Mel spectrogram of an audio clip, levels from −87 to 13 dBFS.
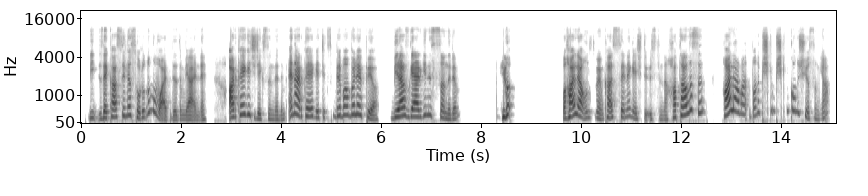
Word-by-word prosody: bir 205 Hz, -3 st, -10 dB
zekâsıyla 245 Hz, +8 st, +1 dB
sorunu 230 Hz, -, -4 dB
mu 415 Hz, -4 st, -3 dB
vardı?" -, -, -1 dB
dedim, 150 Hz, +1 st, -8 dB
yani. 150 Hz, +1 st, -3 dB, 0.4 s
"Arkaya 245 Hz, +8 st, +5 dB
geçeceksin." 180 Hz, -, -5 dB
dedim. 150 Hz, +1 st, -10 dB
"En 275 Hz, -, +3 dB
arkaya 275 Hz, -5 st, +3 dB
geçeceksin." 220 Hz, +1 st, -10 dB
Bir -, -, -1 dB
de 290 Hz, -, -1 dB
bana 310 Hz, 0 st, 0 dB
böyle 330 Hz, +1 st, +2 dB
yapıyor: 225 Hz, -, -1 dB, 0.3 s
"Biraz 255 Hz, +6 st, +5 dB
gerginiz 260 Hz, +5 st, +3 dB
sanırım." 190 Hz, -, -6 dB, 0.8 s
Ya! 325 Hz, +8 st, +4 dB, 1.0 s
Bak, 195 Hz, -, 0 dB
hâlâ 255 Hz, -, +6 dB
unutmuyorum, 210 Hz, -5 st, -7 dB
kaç 210 Hz, +3 st, 0 dB
sene 245 Hz, +3 st, -6 dB
geçti 185 Hz, -6 st, -9 dB
üstünden. 160 Hz, -3 st, -13 dB
Hatalısın, 345 Hz, -, +1 dB, 0.3 s
hâlâ 445 Hz, -4 st, +6 dB
ba 345 Hz, -1 st, -4 dB
bana 285 Hz, +8 st, -6 dB
pişkin 460 Hz, +3 st, -9 dB
pişkin 445 Hz, 0 st, -10 dB
konuşuyorsun, 230 Hz, -, -7 dB
ya. 200 Hz, +6 st, -9 dB
245 Hz, 145 wpm, -22 LUFS, 190-310 Hz, 1.0 s, hâlâ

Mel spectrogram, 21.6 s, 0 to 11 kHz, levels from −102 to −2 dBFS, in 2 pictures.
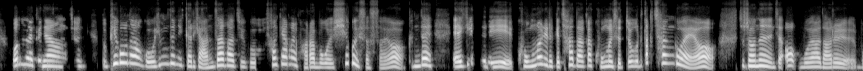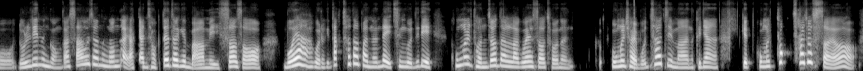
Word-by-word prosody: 어느 280 Hz, +5 st, +1 dB
날 300 Hz, -2 st, +3 dB
그냥 245 Hz, -2 st, +2 dB
좀 245 Hz, -, -13 dB, 0.3 s
어 -, -, -9 dB
피곤하고 355 Hz, -, +3 dB
힘드니까 310 Hz, -4 st, -4 dB
이렇게 225 Hz, -, -4 dB
앉아가지고 220 Hz, +2 st, +1 dB, 0.2 s
석양을 315 Hz, 0 st, -1 dB
바라보고 195 Hz, 0 st, -2 dB
쉬고 380 Hz, -, -2 dB
있었어요. 185 Hz, -, -4 dB
근데 245 Hz, +6 st, +2 dB, 0.3 s
애기들이 220 Hz, -1 st, 0 dB
공을 255 Hz, +8 st, +1 dB
이렇게 235 Hz, -6 st, 0 dB
차다가 265 Hz, -3 st, 0 dB
공을 235 Hz, -1 st, -1 dB
저쪽으로 230 Hz, +4 st, -2 dB
딱 405 Hz, -, -1 dB
찬 385 Hz, 0 st, 0 dB
거예요. 225 Hz, -, +3 dB, 0.3 s
그래서 255 Hz, -, -9 dB
저는 250 Hz, -2 st, +4 dB
이제 200 Hz, -, -4 dB
어 270 Hz, -, +2 dB
뭐야 210 Hz, +2 st, -1 dB
나를 190 Hz, -2 st, -3 dB
뭐 165 Hz, -2 st, -10 dB
놀리는 260 Hz, +10 st, -1 dB
건가? 185 Hz, +3 st, -4 dB
싸우자는 310 Hz, +2 st, 0 dB
건가? 230 Hz, +1 st, 0 dB
약간 200 Hz, +6 st, 0 dB
적대적인 245 Hz, +5 st, +3 dB
마음이 170 Hz, -1 st, -1 dB
있어서 180 Hz, -1 st, +1 dB, 0.3 s
뭐야 255 Hz, +11 st, +8 dB
하고 220 Hz, -6 st, -1 dB
이렇게 190 Hz, +2 st, -7 dB
딱 300 Hz, 0 st, -2 dB
쳐다봤는데 260 Hz, -11 st, +1 dB
이 -, -, -2 dB
친구들이 220 Hz, 0 st, -1 dB, 0.2 s
공을 320 Hz, +5 st, -1 dB
던져 225 Hz, +2 st, +2 dB
달라고 225 Hz, -5 st, +2 dB
해서 220 Hz, -3 st, +1 dB
저는 180 Hz, 0 st, -6 dB, 0.5 s
공을 235 Hz, +3 st, +3 dB
잘 225 Hz, -, +4 dB
못 170 Hz, +4 st, -6 dB
차지만 235 Hz, -, 0 dB
그냥 200 Hz, -2 st, -1 dB, 0.3 s
이렇게 205 Hz, -, +2 dB
공을 230 Hz, +1 st, -1 dB
톡 425 Hz, -, +2 dB
차 410 Hz, -, +4 dB
줬어요. 430 Hz, -1 st, +2 dB
230 Hz, 405 characters per minute, -19 LUFS, 200-275 Hz, 0.5 s, 뭐야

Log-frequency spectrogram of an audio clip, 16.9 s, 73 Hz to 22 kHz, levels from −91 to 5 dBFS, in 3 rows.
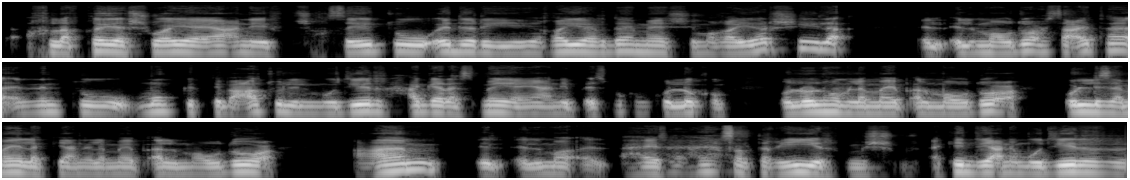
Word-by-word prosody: أخلاقية 135 Hz, +3 st, +3 dB
شويّة 140 Hz, 0 st, +3 dB
يعني 125 Hz, -1 st, 0 dB
في -, -, -20 dB
شخصيته، 140 Hz, +2 st, -1 dB
وقدر 140 Hz, -1 st, +3 dB
يغيّر 130 Hz, +3 st, +2 dB
ده 150 Hz, +3 st, -1 dB
ماشي، 135 Hz, -3 st, -5 dB
ما 120 Hz, -1 st, -10 dB
غيّرش 145 Hz, +11 st, -1 dB
لأ، 185 Hz, -2 st, 0 dB, 0.4 s
ال -, -, -6 dB
الموضوع 130 Hz, +3 st, 0 dB
ساعتها 155 Hz, +3 st, -1 dB
إن 130 Hz, +2 st, -8 dB
أنتم 135 Hz, -2 st, -2 dB
ممكن 145 Hz, -1 st, -4 dB
تبعتوا 140 Hz, +1 st, -1 dB
للمدير 125 Hz, +3 st, +2 dB
حاجة 135 Hz, 0 st, 0 dB
رسميّة 130 Hz, 0 st, -1 dB
يعني 115 Hz, 0 st, -4 dB
باسمكم 125 Hz, -1 st, -10 dB
كلّكم، 125 Hz, +2 st, -1 dB, 0.3 s
قولوا 135 Hz, +3 st, +6 dB
لهم 140 Hz, -2 st, +2 dB
لمّا 120 Hz, 0 st, 0 dB
يبقى 120 Hz, 0 st, -3 dB
الموضوع 120 Hz, +5 st, 0 dB, 0.2 s
قُل 140 Hz, +1 st, +7 dB
لزمايلك 130 Hz, -3 st, +1 dB
يعني 115 Hz, 0 st, -5 dB
لمّا 115 Hz, 0 st, -6 dB
يبقى 115 Hz, -, -5 dB
الموضوع 115 Hz, +5 st, 0 dB, 0.4 s
عام 155 Hz, +9 st, +3 dB, 0.2 s
ال 310 Hz, -, -5 dB
الم 115 Hz, +3 st, -5 dB, 0.3 s
هي 120 Hz, 0 st, -3 dB
هيحصل 135 Hz, 0 st, -6 dB
تغيير، 125 Hz, +3 st, +2 dB
مش 105 Hz, -1 st, -9 dB
مش -, -, -36 dB
أكيد 140 Hz, -2 st, +1 dB
يعني 135 Hz, -2 st, +3 dB
مدير 130 Hz, +3 st, +6 dB
130 Hz, 165 wpm, -22 LUFS, 120-140 Hz, 0.4 s, قُل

